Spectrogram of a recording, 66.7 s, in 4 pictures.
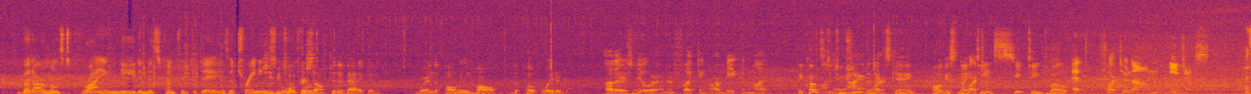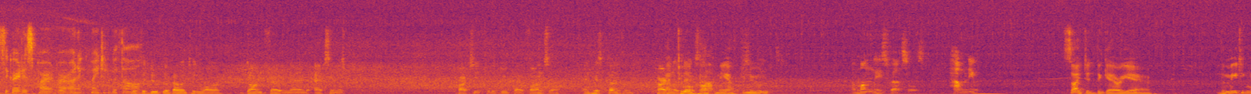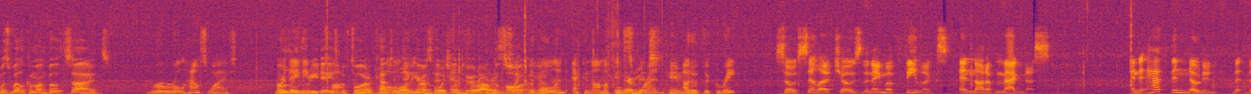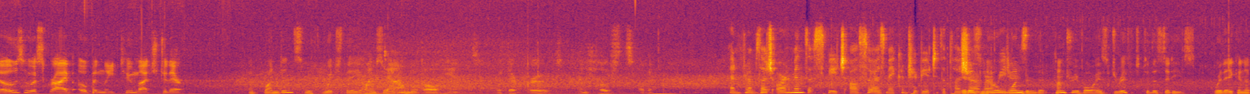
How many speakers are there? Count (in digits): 6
